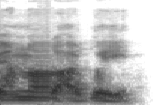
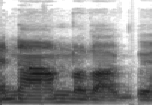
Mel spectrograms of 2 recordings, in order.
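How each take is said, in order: First: The second time softer, dropping away; I'm not ugly said softer and lower, almost to himself; quiet repeat. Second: Said in the usual way. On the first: Retold or imitated. Man telling himself he's not ugly, softer. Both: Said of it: "I try and say".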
